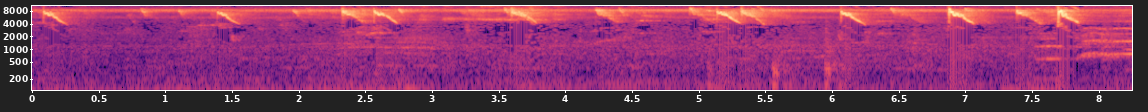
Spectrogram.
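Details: White-eye lure calls for attracting birds in the forest: a lively stream of thin, high notes each falling sharply, coming in quick clusters roughly every second, above a steady low hum.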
